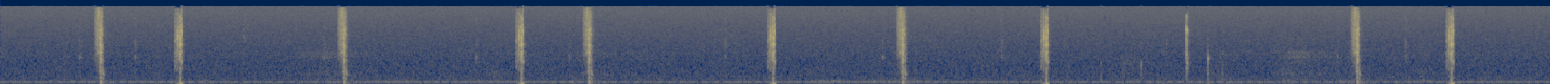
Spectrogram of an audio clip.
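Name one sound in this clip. Short, sharp clicks sound one at a time as cards are moved.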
